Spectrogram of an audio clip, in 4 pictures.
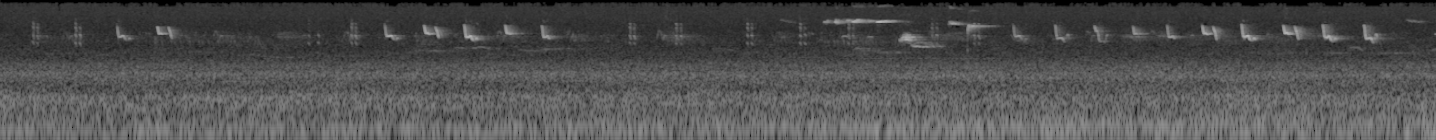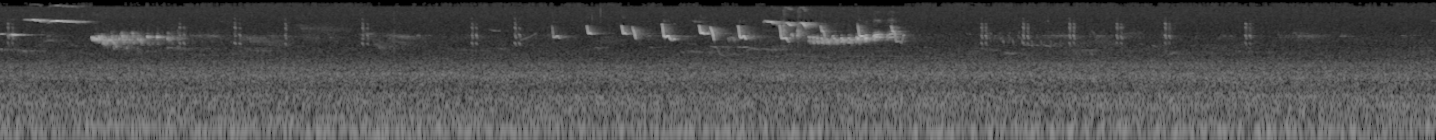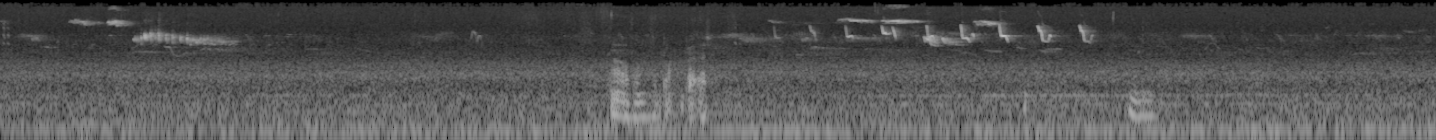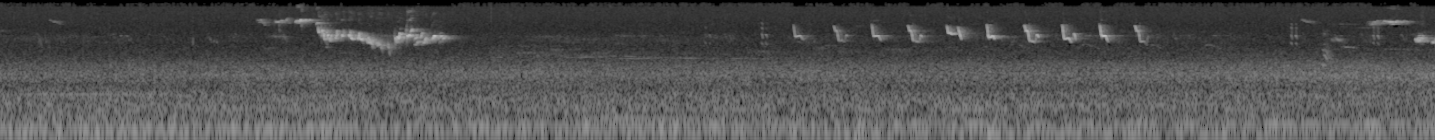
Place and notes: Middle Farm, Firle, East Sussex, UK - After The Picnic
After enjoying a picnic with friends in field just behind middle farm, we lay out on the grass in the late spring sunshine trying to distinguish bird calls.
